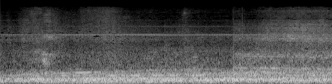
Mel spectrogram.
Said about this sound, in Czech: Ovaj tramvaj na liniji broj 2 ni izgledom ni namenom ne podseća na obično javno prometalo na šinama. Testiraj se na HIV jer je važno da znaš, ispisano je na njegovom spoljašnjem delu.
